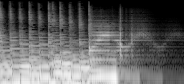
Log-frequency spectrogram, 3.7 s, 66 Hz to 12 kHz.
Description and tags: Groove Hit #2
A groove/funky hit made in FL Studio.
2021.
bass, bass-solo, dance, electric-guitar, funk, funky, groove, groovy, guitar, intro, lick, riff, solo, swing, wah-wah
